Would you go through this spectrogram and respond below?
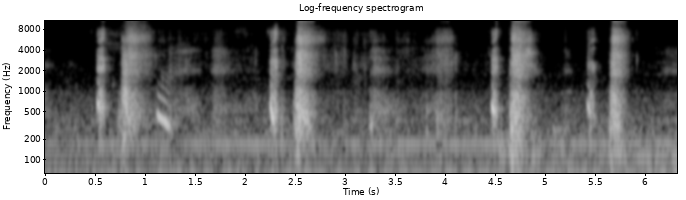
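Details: Stuffy, congested person with runny nose and watering eyes, reacting to ragweed and dust: three pairs of sharp, explosive, wet sneezes, each preceded by a quick inward gasp; sneezing.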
